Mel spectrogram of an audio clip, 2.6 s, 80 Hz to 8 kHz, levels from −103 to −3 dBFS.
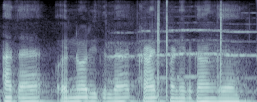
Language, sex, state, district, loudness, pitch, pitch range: Tamil, male, Tamil Nadu, Kanyakumari, -21 LUFS, 105 Hz, 100-110 Hz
